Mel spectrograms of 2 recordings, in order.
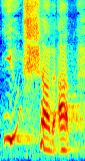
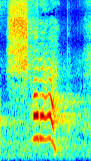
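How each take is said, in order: First: Mock comeback with "You" stressed first; retold retort, stress on YOU. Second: Higher-pitched mock retort; retold snapping retort. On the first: Walker throwing it back at the cyclist, "You" stressed. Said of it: "And so I said". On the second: Cyclist to walker in a quarrel, mock retort. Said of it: "And he says".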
